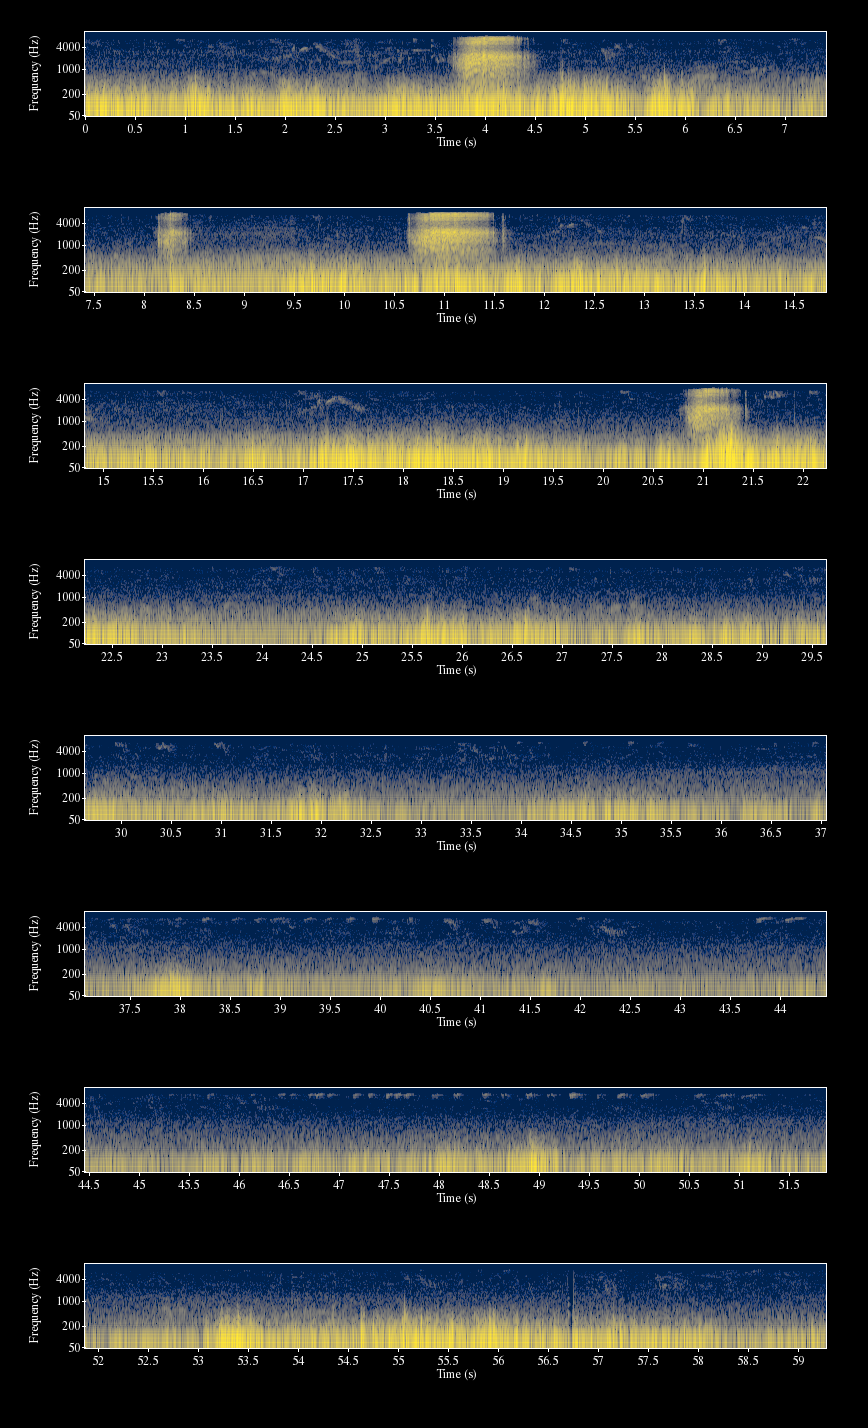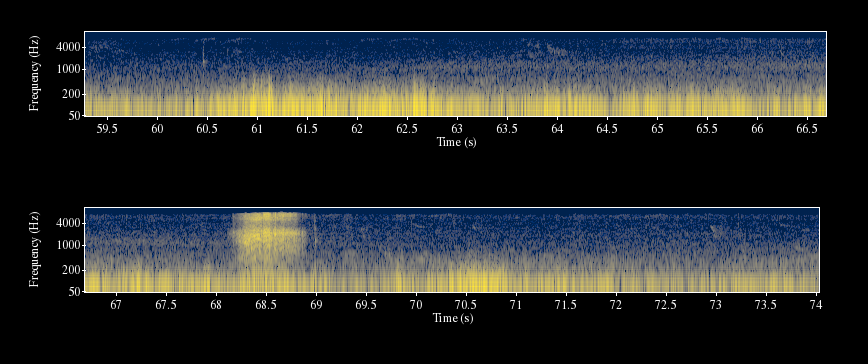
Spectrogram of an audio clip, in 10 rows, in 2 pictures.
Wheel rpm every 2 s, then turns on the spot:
0, 0, 0, 0, 20, 0, 0, 0, 0, 0, 0, 0, 0, 0, 0, 0, 0, 0, 0, 0, 0, 0, 0, 0, 0, 0, 0, 0, 0, 0, 0, 0, 0, 10, 0, 0, 0.
none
